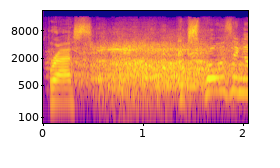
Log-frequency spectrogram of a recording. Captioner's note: audience laughs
